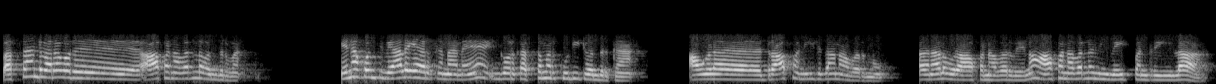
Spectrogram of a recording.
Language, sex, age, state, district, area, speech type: Tamil, female, 45-60, Tamil Nadu, Dharmapuri, rural, conversation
